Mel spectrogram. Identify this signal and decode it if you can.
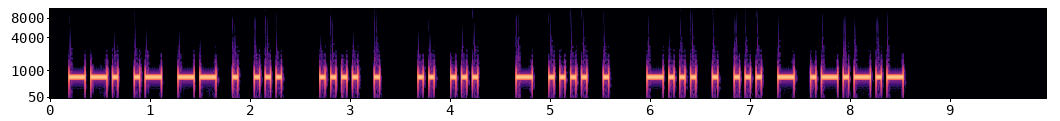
Morse code, heard as a keyed tone, about 22 wpm, 700 Hz. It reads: GAMES HE IS THE BEST.
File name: practice / 22wpm / Sentences with 3-Word Phrases - 22wpm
